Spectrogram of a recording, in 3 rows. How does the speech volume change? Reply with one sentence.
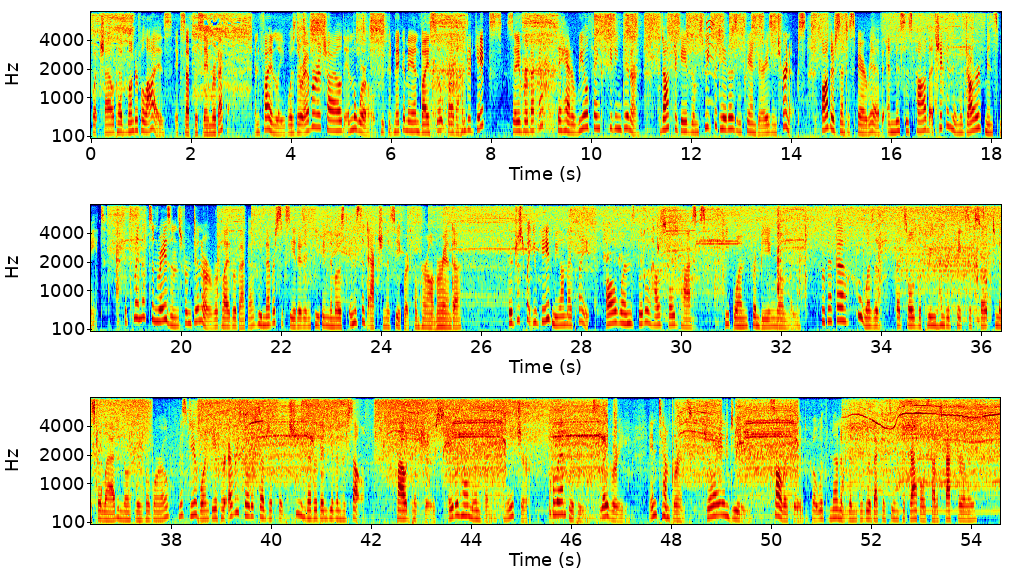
The volume of the talking stays about the same.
